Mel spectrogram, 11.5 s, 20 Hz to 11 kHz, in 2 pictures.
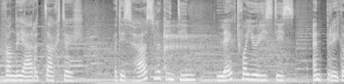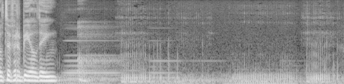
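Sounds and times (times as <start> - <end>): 
speech: 0.1 - 6.8
cat purring: 6.0 - 11.4.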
